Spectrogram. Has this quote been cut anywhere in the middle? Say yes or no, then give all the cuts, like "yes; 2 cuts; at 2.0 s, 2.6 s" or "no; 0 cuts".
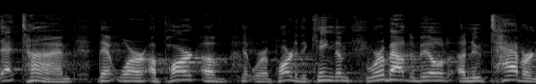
yes; 2 cuts; at 2.4 s, 3.7 s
